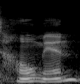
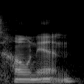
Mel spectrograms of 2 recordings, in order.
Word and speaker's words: home in: that's interesting it is it is home in oh i've been saying it wrong i thought it was hone in oh no who have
